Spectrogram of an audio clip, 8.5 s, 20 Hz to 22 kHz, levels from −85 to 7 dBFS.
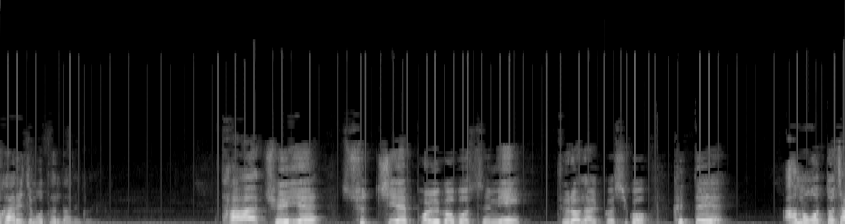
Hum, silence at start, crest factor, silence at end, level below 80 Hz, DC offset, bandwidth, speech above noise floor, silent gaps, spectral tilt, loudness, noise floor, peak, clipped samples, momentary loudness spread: none; 0 s; 18 dB; 0 s; -52 dBFS; under 0.1%; 17 kHz; 32 dB; none; -5 dB/octave; -20 LUFS; -51 dBFS; -2 dBFS; under 0.1%; 13 LU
